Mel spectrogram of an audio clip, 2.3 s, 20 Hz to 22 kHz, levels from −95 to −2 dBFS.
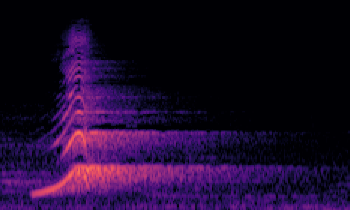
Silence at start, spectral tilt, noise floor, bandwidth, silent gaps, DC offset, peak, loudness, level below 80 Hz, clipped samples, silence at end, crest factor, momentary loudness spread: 0.2 s; -1.5 dB/octave; -68 dBFS; 15 kHz; none; under 0.1%; -20 dBFS; -36 LUFS; -76 dBFS; under 0.1%; 0.95 s; 20 dB; 23 LU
